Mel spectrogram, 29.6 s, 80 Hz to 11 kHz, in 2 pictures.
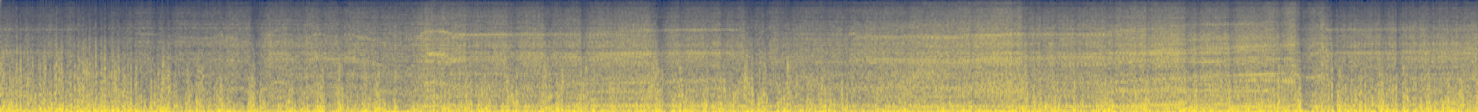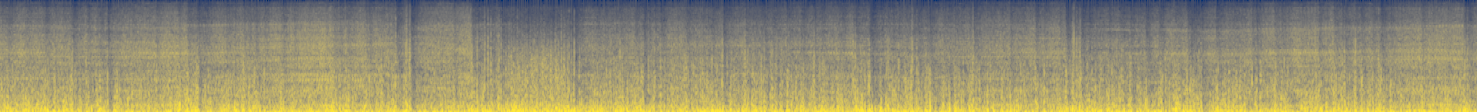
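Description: KTM 890 Adventure's parallel-twin engine running under loud, steady wind buffeting on the microphone while riding; the engine pitch rises and falls several times in the first half.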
